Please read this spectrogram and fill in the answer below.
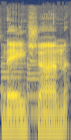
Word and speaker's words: nation: As long as we're just talking about putting lyrics to rhythms, nation, the accent is on nay, not shun, right?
